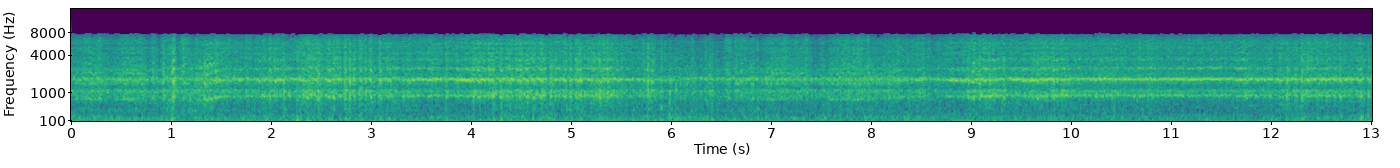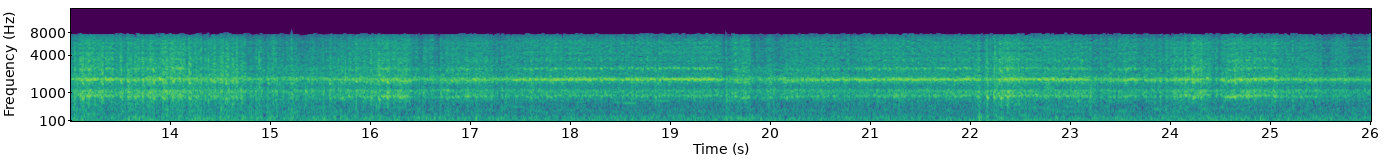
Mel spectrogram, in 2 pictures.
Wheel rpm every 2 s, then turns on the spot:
210, 230, 230, 210, 220, 230, 230, 230, 220, 230, 230, 230, 230.
none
